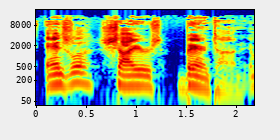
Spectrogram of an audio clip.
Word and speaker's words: Angela Shiers Barrentine: He is a private investigator working on this case for the family of Miss Angela Shiers Barrentine. Am I saying her name right? – You are. Yes, Clay.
